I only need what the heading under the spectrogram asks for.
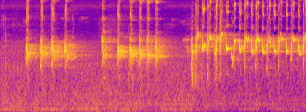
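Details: Sooty-headed bulbul lure song for morning and night use: two bursts of quick chattering notes, a pause, then a faster, higher run of sharp repeated chirps.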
